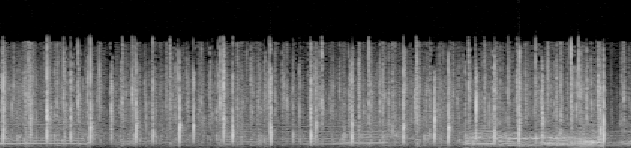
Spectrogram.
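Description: Sparse crowd applause at a ballpark, many separate hand claps, for a batter who has just reached first base. Voices come through over it, strongest near the end.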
